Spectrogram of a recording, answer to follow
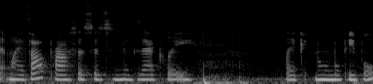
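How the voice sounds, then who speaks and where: Dark and mellow in tone, a woman speaks somewhat breathy, with monotone, flat intonation. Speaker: cross-stitch vlogger. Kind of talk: casual stitch-along chat.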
